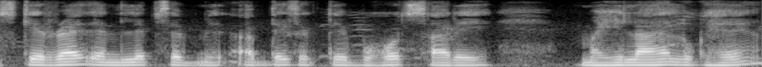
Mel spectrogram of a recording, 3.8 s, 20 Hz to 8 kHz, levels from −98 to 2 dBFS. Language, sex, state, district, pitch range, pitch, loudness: Hindi, male, Arunachal Pradesh, Longding, 115-125 Hz, 120 Hz, -16 LUFS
